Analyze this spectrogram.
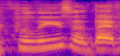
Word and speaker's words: Qualizza: Yes, Did I say it right? Dr. Qualizza. Yes, you did it.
